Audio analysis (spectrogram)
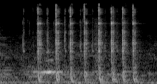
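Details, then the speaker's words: EGR solenoid bench test, wired to power and ground, one wire to ground: tapping gives about eight crisp clicks a second as the solenoid snaps over and visibly moves; normal solenoid operation. "And if we tap that, you can hear the solenoid activating and you can see it move."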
